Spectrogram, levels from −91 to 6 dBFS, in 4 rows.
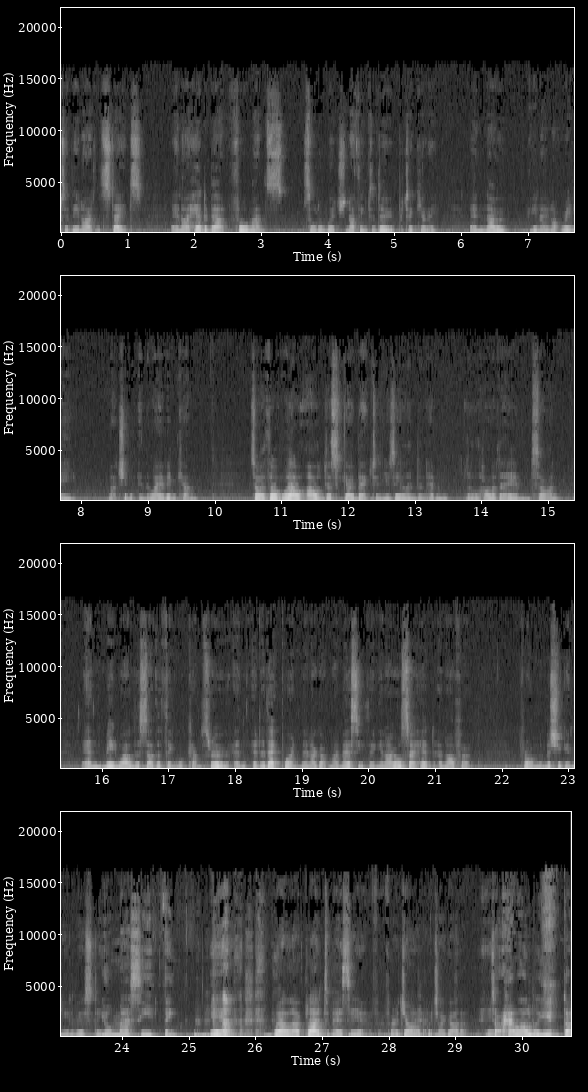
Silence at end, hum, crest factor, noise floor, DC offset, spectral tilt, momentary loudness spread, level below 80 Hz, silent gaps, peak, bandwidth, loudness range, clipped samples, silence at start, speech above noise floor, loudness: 0 s; none; 20 dB; -45 dBFS; under 0.1%; -5.5 dB/octave; 15 LU; -38 dBFS; none; -6 dBFS; 16.5 kHz; 8 LU; under 0.1%; 0 s; 21 dB; -26 LUFS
